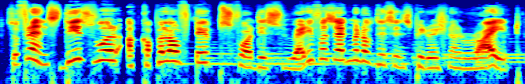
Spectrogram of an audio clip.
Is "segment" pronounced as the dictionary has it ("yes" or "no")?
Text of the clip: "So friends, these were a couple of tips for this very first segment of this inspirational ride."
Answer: yes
